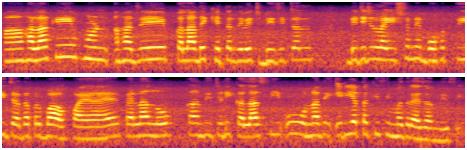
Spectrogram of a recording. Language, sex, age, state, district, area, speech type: Punjabi, female, 18-30, Punjab, Mansa, urban, spontaneous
